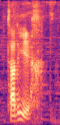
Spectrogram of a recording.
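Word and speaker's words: تاریخ: The Persian word is tarikh. So just the first A vowel seems shorter.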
